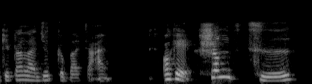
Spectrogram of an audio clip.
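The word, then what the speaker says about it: 生词: Oke, 生词, 生词, ingat, 生 nada 1, 词 nada 2. 生词生词, ingat CI bacanya ci, C ada angin, ci, 生词.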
